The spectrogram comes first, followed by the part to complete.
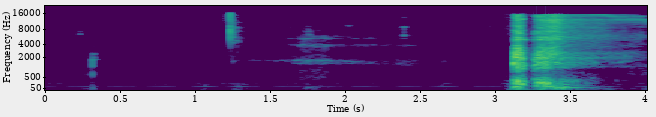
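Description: A man clears his throat once, about three seconds in, a sharp start trailing off within a second. Before it, only a few faint clicks.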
